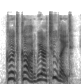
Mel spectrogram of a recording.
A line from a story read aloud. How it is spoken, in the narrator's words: he cried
